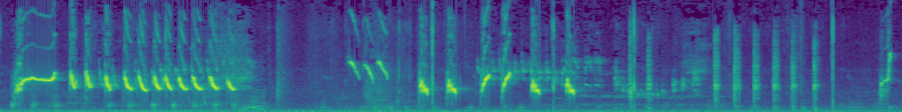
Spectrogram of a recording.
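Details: Greater green leafbird singing for bird training: a long, fast series of about a dozen bright, downslurred whistled notes, a pause, then more scattered slurred whistles and sharp ticking chips.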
